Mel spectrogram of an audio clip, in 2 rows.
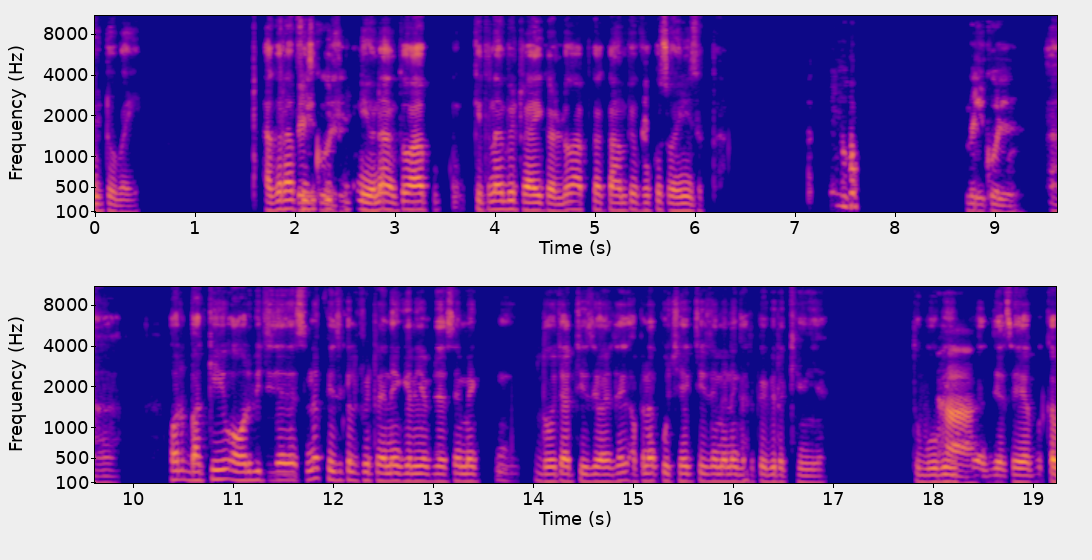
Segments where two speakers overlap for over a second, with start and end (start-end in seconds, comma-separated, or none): none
